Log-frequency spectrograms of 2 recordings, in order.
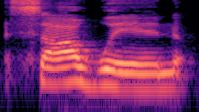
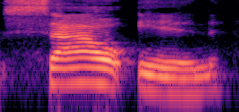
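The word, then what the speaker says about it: Samhain: of the deceased would be available Sam Hayne pronounced sawin or sain means Summer's End by the selts in Old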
